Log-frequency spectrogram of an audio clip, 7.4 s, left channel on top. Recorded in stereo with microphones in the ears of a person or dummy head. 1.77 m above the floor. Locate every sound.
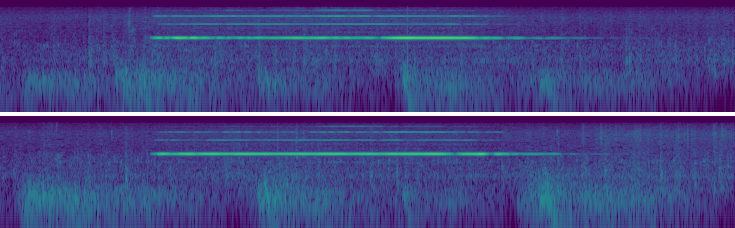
1.5 s a flute: 50° left (ahead or behind), 3 m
